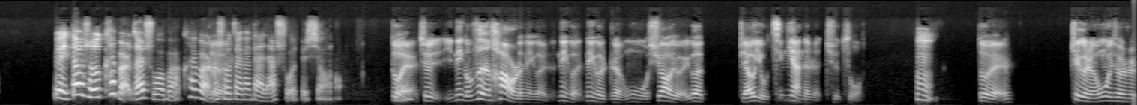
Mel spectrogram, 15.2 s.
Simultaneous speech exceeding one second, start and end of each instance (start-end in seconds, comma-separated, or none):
none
